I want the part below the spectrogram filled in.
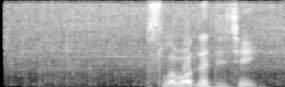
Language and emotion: Russian, positive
